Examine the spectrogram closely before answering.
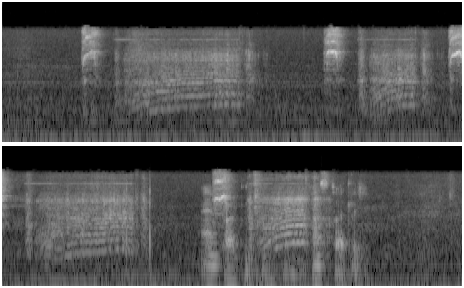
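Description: A small electric motor whirs, revving up and down.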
